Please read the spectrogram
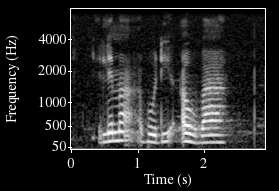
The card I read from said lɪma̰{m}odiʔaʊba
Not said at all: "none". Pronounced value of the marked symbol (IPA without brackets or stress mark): b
